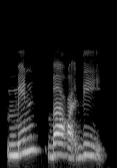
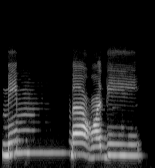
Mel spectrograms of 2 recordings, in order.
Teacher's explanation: So this is the second possibility how we say noon sakin, and the third possibility can be that we change the sound of noon to meme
